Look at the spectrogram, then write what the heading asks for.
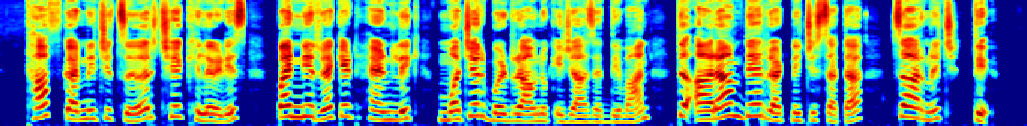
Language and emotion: Kashmiri, neutral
